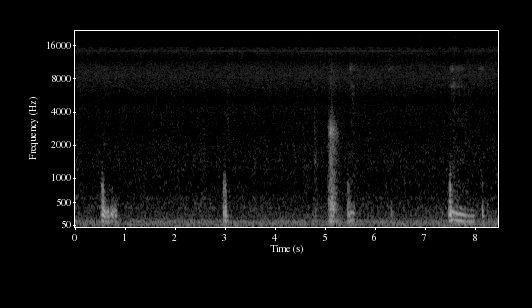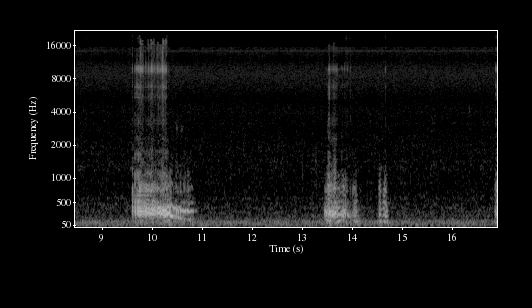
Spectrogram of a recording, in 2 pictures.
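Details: Sleeping two-month-old female Kaninchen Dachshund puppy named Lucca, born July 22, 2021, snores like an old man indoors. Irregular brief rough snorts, with one longer, louder rasping snore midway, then a few more short ones.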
